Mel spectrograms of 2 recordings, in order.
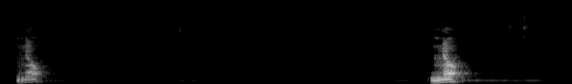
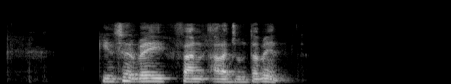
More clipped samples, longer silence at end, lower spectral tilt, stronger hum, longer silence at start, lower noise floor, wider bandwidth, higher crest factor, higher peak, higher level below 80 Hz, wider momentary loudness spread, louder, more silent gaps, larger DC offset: neither; second, 1.05 s vs 1.65 s; first, -8.5 dB/octave vs -5 dB/octave; neither; second, 0.15 s vs 1.05 s; first, -81 dBFS vs -52 dBFS; first, 10 kHz vs 7.6 kHz; about the same, 24 dB vs 22 dB; second, -8 dBFS vs -2 dBFS; second, -74 dBFS vs -62 dBFS; first, 12 LU vs 9 LU; second, -25 LUFS vs -20 LUFS; neither; neither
